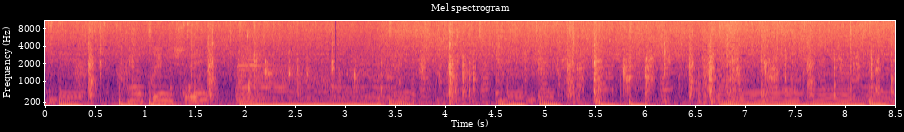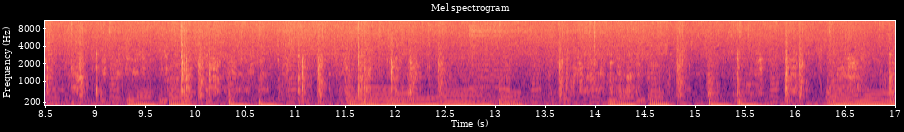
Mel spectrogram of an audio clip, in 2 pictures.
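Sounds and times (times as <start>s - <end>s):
sharp crackles of frying: 0.0s - 17.0s
shrimp sizzling in hot oil: 0.0s - 17.0s.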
